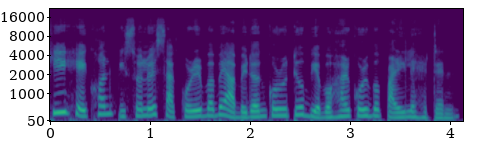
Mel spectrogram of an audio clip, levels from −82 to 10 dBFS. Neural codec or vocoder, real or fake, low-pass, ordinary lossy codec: none; real; 14.4 kHz; Opus, 32 kbps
